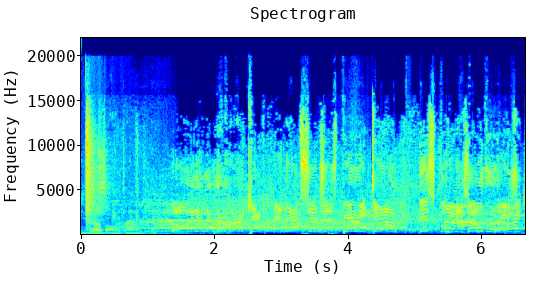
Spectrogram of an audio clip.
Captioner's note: audience shouting; announcer speaking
